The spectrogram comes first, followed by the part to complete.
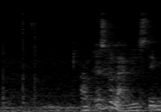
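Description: A few quick keystrokes on a computer keyboard, clicking in the first half second, with a man talking from about a second in.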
